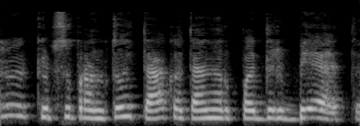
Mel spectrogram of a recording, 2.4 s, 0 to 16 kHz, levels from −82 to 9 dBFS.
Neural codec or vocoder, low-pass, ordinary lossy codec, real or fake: codec, 44.1 kHz, 7.8 kbps, Pupu-Codec; 14.4 kHz; MP3, 48 kbps; fake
